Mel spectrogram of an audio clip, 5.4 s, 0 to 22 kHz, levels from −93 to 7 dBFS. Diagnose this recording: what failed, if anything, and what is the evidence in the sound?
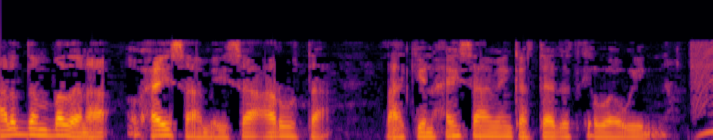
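The whole recording is dull, with nothing above 6.3 kHz, and the speech has a plainly audible smeared, warbling, fizzy texture. The codec stage is the likely cause: AAC compression, which fits AAC-LC at around 24 kbps. A simple low-pass or low sample rate would leave the remaining band clean rather than swirly.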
